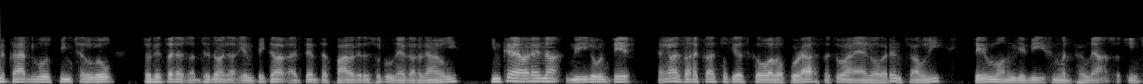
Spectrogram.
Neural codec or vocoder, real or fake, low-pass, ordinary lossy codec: codec, 16 kHz, 0.5 kbps, FreqCodec, larger model; fake; 3.6 kHz; MP3, 24 kbps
